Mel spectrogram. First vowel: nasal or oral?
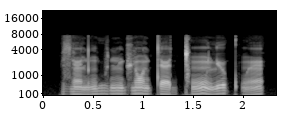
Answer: nasal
